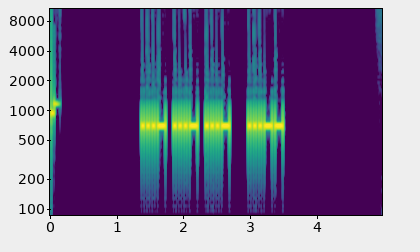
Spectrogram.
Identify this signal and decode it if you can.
Morse code, heard as a keyed tone, about 30 wpm, 700 Hz. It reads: VVV 3
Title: K1USN SST QSO Practice 30wpm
